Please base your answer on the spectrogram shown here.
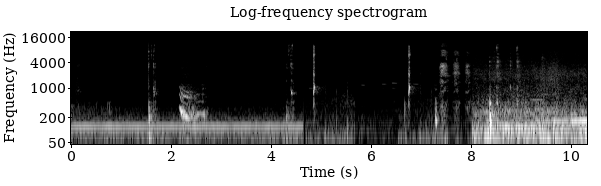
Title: Puppy hiccups make fuuny noises 🤣🤣 #funny #youtube #funnyshorts #cutedog #usa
